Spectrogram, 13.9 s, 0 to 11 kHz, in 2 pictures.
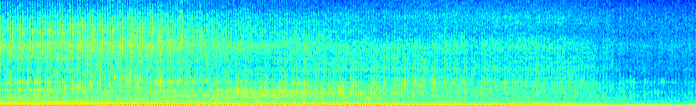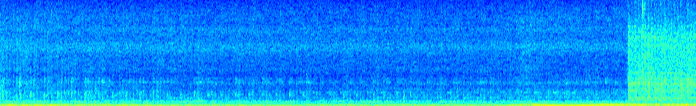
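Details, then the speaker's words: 1979 car with a 1.5-liter diesel: steady clatter at about four knocks a second, settling from a fast start-up into an even, normal idle. "So, it has a 1.5 liter engine, and as you can hear, it's a diesel."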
